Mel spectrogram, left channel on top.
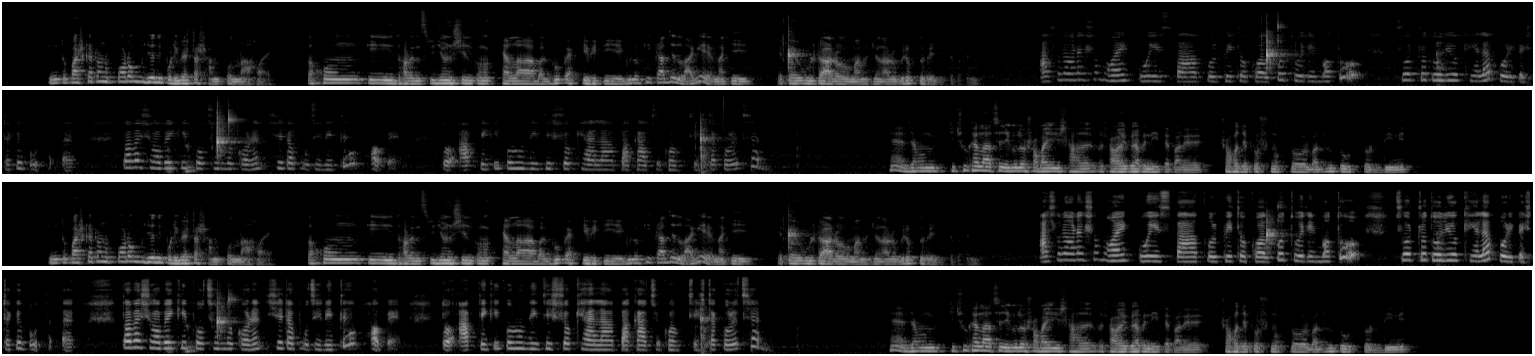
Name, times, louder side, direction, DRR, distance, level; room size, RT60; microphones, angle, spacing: voice 1, 0.5-2.7 3.1-7.5 7.8-9.8 24.2-29.3, equal, 5° left, 0.5 m, -34 dB
sound 1, 6.3-24.2, left 4 dB, 25° left, 1.2 m, -46 dB
voice 2, 10.4-23.0, right 8 dB, 75° right, 0.4 m, -37 dB
8.6 x 5.2 x 2.8 m
head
